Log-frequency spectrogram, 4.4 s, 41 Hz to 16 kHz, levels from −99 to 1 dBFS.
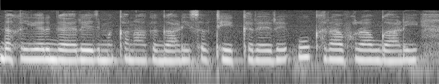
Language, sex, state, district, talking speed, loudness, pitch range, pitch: Maithili, female, Bihar, Purnia, 175 wpm, -15 LUFS, 225-240 Hz, 230 Hz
